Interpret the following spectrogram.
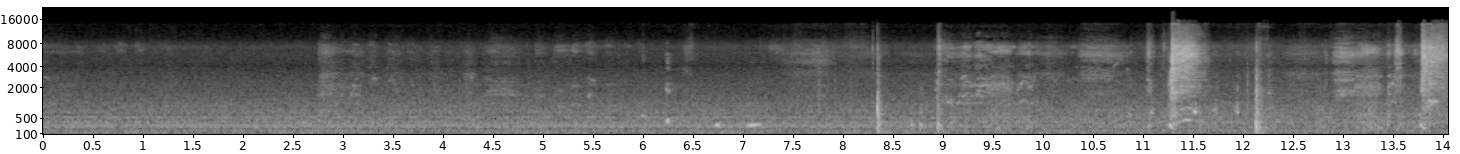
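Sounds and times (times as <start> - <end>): man sneezing: 11.1 - 11.8, 13.4 - 14.0.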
